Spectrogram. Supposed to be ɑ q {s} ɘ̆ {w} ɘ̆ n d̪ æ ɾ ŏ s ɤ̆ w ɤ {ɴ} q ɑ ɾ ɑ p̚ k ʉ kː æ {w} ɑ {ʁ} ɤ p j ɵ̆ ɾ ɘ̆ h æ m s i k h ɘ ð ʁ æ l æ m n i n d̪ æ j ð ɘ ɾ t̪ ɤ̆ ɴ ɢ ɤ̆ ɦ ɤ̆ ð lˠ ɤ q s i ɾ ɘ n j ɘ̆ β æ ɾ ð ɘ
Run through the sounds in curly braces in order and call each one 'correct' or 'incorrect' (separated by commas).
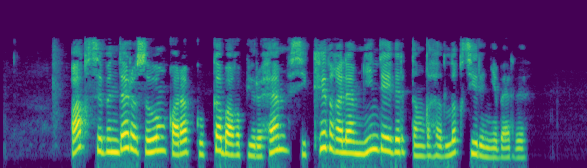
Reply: correct, incorrect, correct, incorrect, correct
